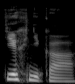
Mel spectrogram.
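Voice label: "техникаа", Komi, female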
